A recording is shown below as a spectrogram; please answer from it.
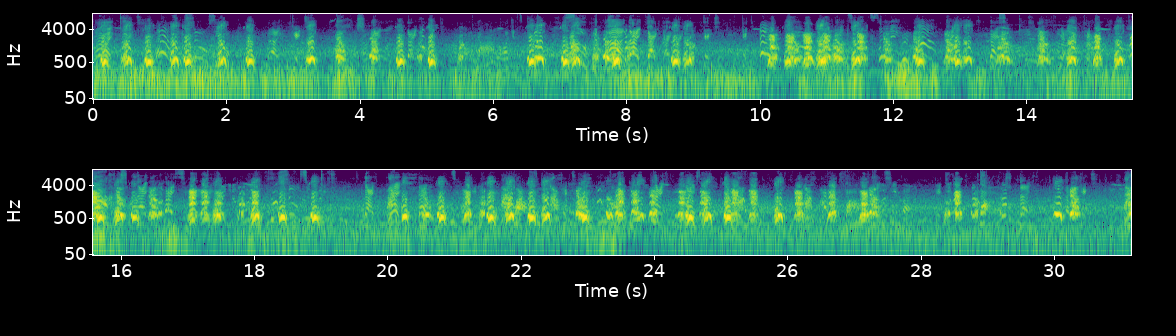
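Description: A Shetland sheepdog barking over and over in short, high, rapid barks, about two or three a second with brief pauses, the excited barking of a dog at play.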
